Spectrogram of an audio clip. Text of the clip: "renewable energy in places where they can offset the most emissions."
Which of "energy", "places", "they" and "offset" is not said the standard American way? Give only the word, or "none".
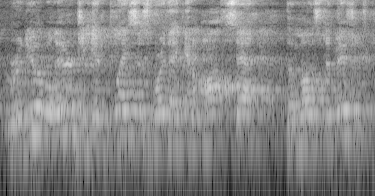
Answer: none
